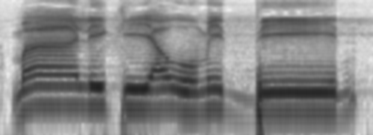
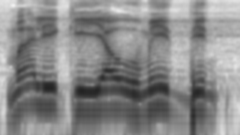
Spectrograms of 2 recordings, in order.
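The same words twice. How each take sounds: First: The first vowel after m is long. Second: The first vowel after m is short.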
